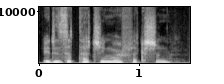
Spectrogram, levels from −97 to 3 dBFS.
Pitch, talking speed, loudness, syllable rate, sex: 225 Hz, 200 wpm, -14 LUFS, 6.2 syllables/s, female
